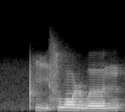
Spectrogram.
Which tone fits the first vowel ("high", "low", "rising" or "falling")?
low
